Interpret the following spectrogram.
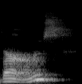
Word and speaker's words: Worms: and impune its dignity the diet of worms uh should be pronounced BMS um is basically where he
